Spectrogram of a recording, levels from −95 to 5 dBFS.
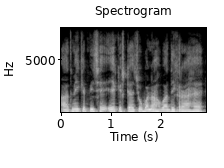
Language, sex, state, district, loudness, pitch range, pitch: Hindi, male, Jharkhand, Garhwa, -13 LUFS, 155-170 Hz, 160 Hz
